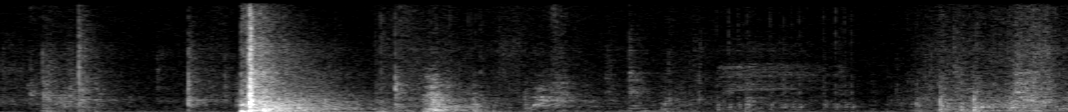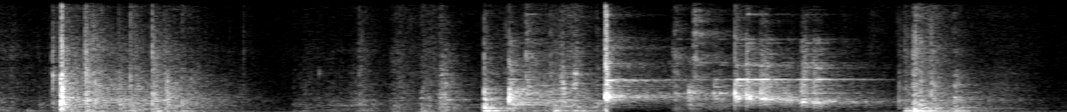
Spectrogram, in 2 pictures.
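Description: Knocks and clatter of a cardboard box being handled and shaken, with four sharp thumps spread through it and rustling between them.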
